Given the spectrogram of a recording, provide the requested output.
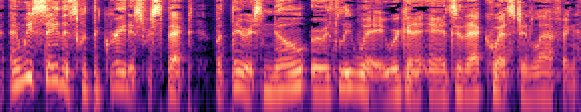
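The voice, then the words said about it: Imitates another person's voice. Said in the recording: “Is that what he sounds like? I hope he sounds like that. ... you're doing a decent impression.”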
